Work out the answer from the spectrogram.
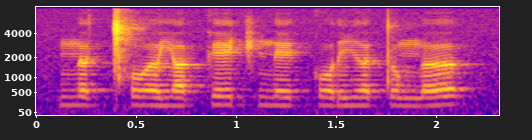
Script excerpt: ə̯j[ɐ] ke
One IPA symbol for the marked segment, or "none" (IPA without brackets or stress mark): ɐ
